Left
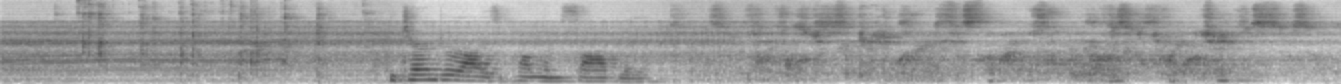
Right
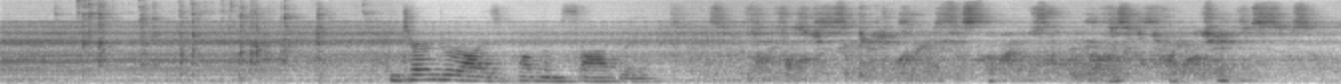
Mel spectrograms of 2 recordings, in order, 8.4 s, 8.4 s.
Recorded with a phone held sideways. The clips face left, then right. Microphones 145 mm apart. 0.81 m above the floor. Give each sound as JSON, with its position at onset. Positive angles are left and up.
{"t": 0.3, "sound": "keys jangling", "side_deg": -45, "distance_m": 1.8}
{"t": 2.4, "sound": "a woman speaking", "side_deg": 20, "distance_m": 1.9}
{"t": 4.2, "sound": "whispering", "side_deg": 5, "distance_m": 1.1}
